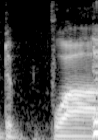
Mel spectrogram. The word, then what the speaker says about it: Du Bois: You know, um, there there's uh, it's W E B Du Bois, so Dubois. – Mm-hmm. Yes. say it correctly.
